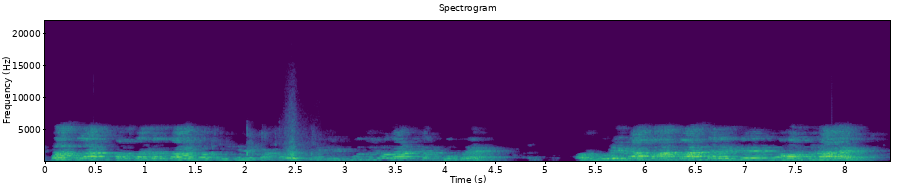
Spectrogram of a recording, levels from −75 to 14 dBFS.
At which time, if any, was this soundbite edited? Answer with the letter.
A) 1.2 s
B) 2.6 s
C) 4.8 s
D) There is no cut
B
